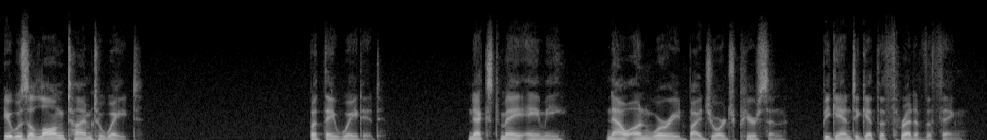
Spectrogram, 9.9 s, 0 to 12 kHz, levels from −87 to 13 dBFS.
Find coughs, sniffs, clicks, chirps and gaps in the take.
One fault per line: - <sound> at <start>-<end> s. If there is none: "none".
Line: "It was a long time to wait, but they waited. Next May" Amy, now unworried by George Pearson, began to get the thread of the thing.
none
